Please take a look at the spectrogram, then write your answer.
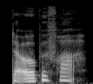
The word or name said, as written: deroppefra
